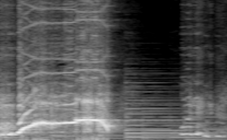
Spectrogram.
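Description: A girl's high-pitched scream that rises, holds for about a second and then drops away, over steady background music.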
